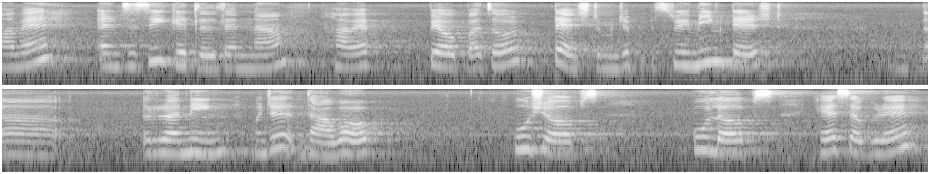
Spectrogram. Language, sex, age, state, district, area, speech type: Goan Konkani, female, 18-30, Goa, Tiswadi, rural, spontaneous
